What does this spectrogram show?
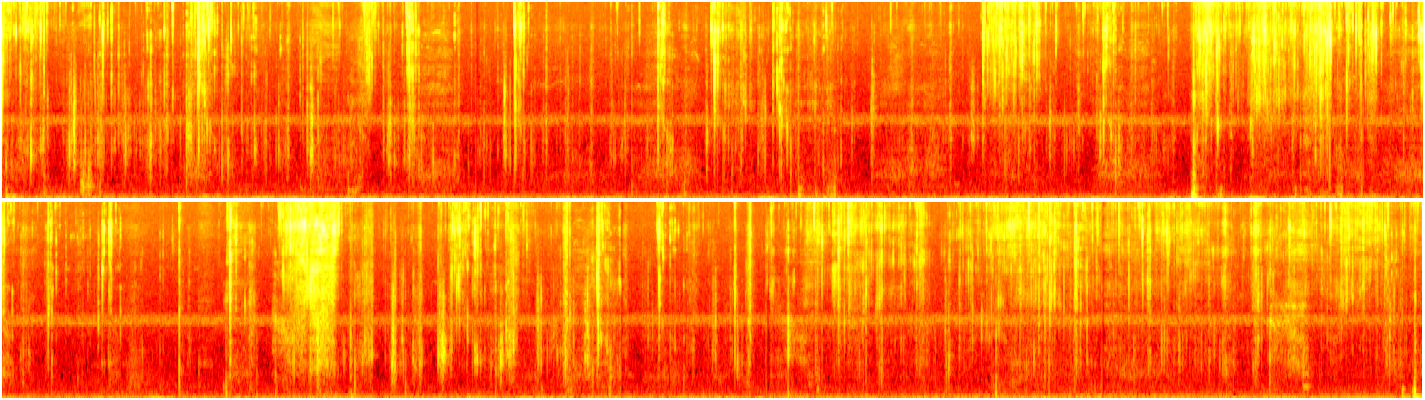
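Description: Close-miked chewing and biting of spicy fried rice and chicken eaten by hand, with many small irregular mouth clicks and one sharp click about twelve seconds in.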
